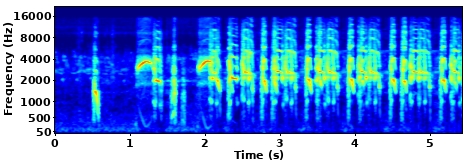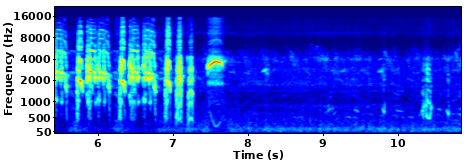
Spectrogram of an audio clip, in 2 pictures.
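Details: Iranian partridge giving a rapid series of harsh, squawking notes with strong harmonics, about 25 bursts packed between one and seven and a half seconds, each around two to four kilohertz-bright; a lone squeal starts and ends the run, then quiet.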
